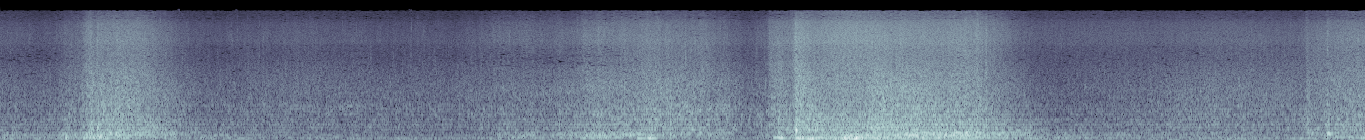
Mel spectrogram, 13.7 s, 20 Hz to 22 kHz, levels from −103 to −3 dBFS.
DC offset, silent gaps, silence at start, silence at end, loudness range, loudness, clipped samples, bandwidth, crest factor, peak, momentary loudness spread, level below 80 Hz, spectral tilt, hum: under 0.1%; none; 0 s; 0 s; 15 LU; -24 LUFS; under 0.1%; 16 kHz; 22 dB; -4 dBFS; 18 LU; -34 dBFS; -3.5 dB/octave; none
